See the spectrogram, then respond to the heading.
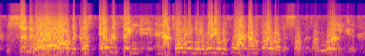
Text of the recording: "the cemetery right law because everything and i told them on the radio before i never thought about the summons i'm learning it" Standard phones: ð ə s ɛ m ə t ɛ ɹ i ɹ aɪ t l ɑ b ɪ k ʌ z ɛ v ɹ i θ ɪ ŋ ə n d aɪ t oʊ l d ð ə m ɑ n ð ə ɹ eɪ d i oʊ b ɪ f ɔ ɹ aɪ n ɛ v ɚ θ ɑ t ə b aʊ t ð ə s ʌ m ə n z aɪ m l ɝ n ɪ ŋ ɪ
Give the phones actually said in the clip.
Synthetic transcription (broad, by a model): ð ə s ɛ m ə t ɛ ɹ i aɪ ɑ b ɪ k ʌ z ɛ v ɹ i θ ɪ ŋ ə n aɪ t oʊ l d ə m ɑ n ð ə ɹ eɪ d i oʊ b ɪ f ɔ ɹ aɪ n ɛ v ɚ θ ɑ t ə b aʊ t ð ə s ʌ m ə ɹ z aɪ m w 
